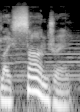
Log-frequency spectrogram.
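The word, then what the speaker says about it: Lysandre: Their group was led by a man named Lysander. though it may have been pronounced Landre. Historians aren't sure.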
